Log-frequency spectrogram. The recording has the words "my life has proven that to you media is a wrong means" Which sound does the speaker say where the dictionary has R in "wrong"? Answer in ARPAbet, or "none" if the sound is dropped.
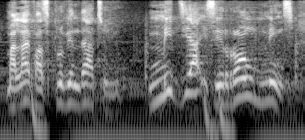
R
